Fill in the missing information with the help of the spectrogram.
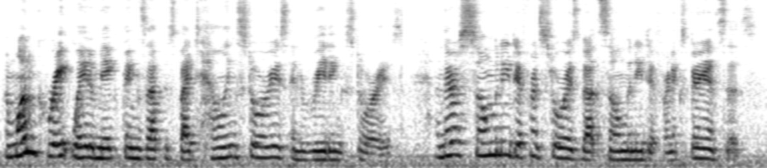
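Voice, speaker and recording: A woman hosting a children's read-aloud, expressive and speaking directly to young listeners. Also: medium pitch, brisk. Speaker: author and show host. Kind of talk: children's picture book read-aloud with casual asides. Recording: faint background noise.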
